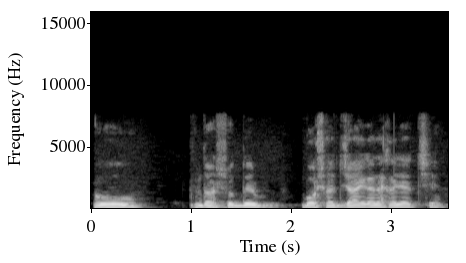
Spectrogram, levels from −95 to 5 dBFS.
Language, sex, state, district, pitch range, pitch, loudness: Bengali, male, West Bengal, Dakshin Dinajpur, 125-135 Hz, 130 Hz, -17 LUFS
